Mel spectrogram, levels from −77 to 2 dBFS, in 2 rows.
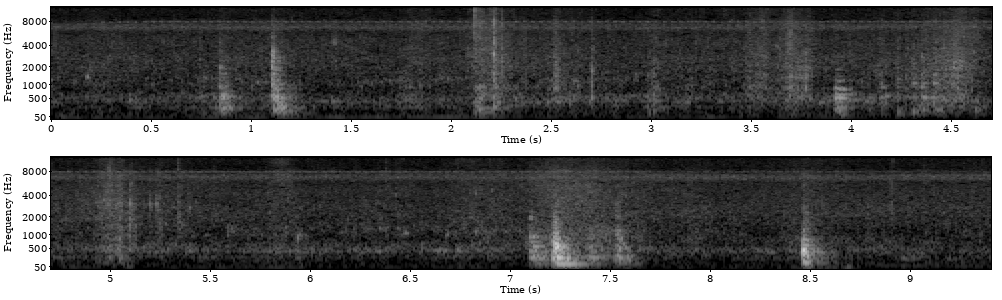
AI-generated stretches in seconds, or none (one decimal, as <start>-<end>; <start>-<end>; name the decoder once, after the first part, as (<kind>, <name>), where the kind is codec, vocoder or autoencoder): none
